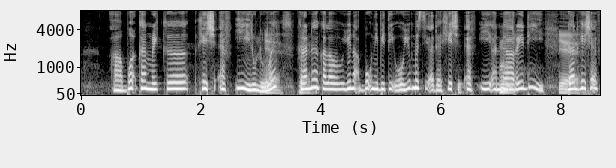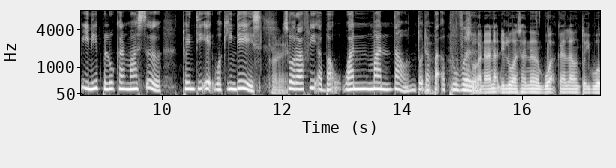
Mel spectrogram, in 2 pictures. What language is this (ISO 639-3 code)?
msa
